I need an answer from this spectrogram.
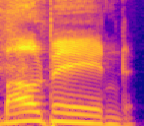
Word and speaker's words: ball peen: Ball peen.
